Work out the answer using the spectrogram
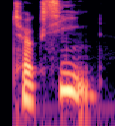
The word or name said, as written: toksin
